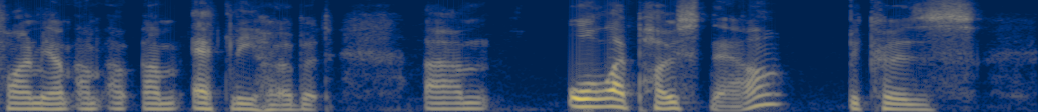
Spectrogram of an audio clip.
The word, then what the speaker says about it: Herbet: It's Lee Herbet, not Herbert. I'm so sorry.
